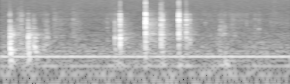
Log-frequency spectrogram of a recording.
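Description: Plastic trays clatter as they are set down on a counter.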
